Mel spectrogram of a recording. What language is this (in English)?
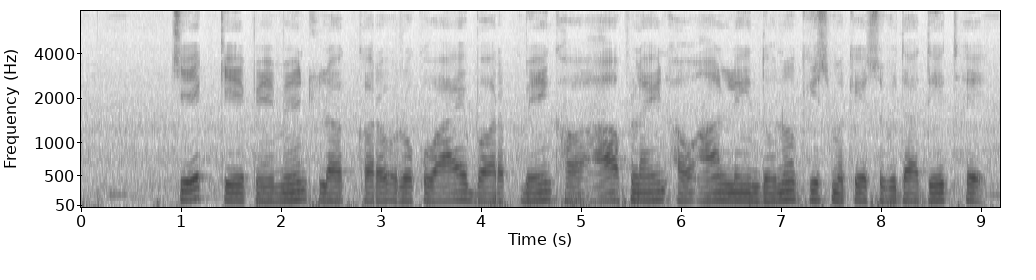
Chhattisgarhi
